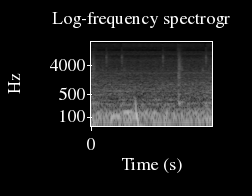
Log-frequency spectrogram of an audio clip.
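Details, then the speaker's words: Cold carbureted V8 in a Chevy C10 on a new carburetor, now idling steadily after the choke thermostat was adjusted to about a 1/8-inch choke-plate gap; it had been dying at idle with the choke fully shut. "that sounds a little better at least it's idling"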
